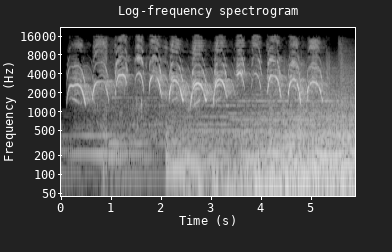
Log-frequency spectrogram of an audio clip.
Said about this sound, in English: They are highly communicative beings, using a variety of sounds, gestures, and jumps to interact with each other. Whistles are the most recognized sound produced by dolphins.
